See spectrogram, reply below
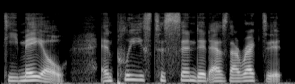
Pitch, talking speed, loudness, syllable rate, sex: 170 Hz, 185 wpm, -19 LUFS, 5.0 syllables/s, female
